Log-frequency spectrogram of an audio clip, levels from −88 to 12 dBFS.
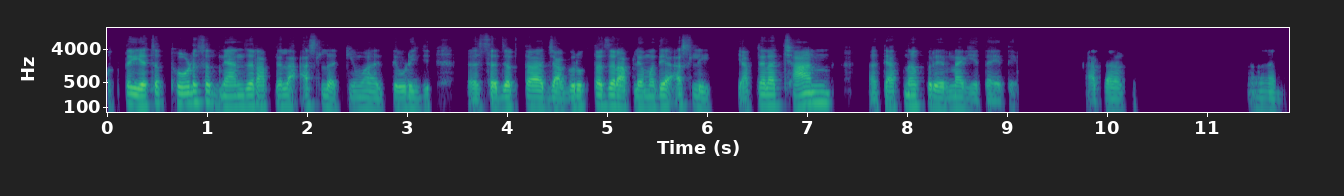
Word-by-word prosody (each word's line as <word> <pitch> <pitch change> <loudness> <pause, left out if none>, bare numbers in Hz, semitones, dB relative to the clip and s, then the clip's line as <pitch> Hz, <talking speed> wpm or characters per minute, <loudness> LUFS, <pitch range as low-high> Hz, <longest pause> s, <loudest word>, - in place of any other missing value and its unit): फक्त - - -9
याचं 110 -2 +5 0.2
थोडंसं 135 +3 +3
ज्ञान 105 0 0
जर 110 -1 +3
आपल्याला 100 0 -2
असलं - - -3
किंवा 95 -1 -5 0.2
तेवढी 95 -1 -1 0.5
अ, 85 - -2
सजगता, 100 -1 +4
जागरूकता 100 +4 +2
जर 110 0 +4
आपल्यामध्ये 100 +2 +2
असली 105 -4 -2
की - - -15
आपल्याला 115 -1 +1 0.2
छान 125 +5 +3 0.4
अ, 85 - -7
त्यातनं 95 +3 -1
प्रेरणा 95 +1 +1
घेता 85 -2 -8
येते. - - -8 0.8
आता 85 -1 -4 1.3
अ 95 -1 -9
100 Hz, 125 wpm, -27 LUFS, 95-110 Hz, 1.3 s, याचं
